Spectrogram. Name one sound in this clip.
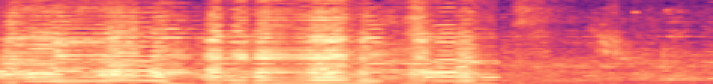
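Accordions and a double bass play a lively folk tune.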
